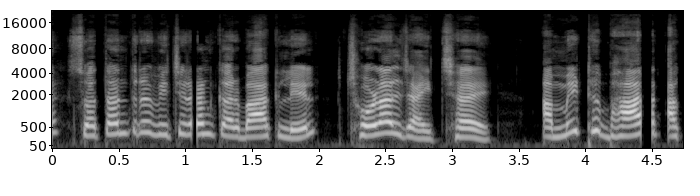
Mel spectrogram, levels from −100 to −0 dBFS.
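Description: At 1.04 s the speech cuts out in a digital broadcast dropout: the receiver stopped getting valid frames and muted, with a very fast fade of about 3 ms, until clean frames resumed at 1.15 s. The silence hides about 43 ms of lost audio, which fits a single lost frame. The same fault recurs from 4.41 to 4.55 s, losing about 85 ms, consistent with two frames. The speech that was sent during both gaps is simply missing.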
